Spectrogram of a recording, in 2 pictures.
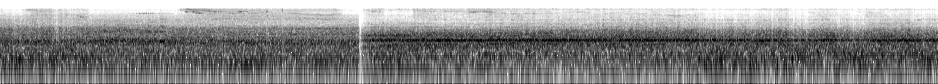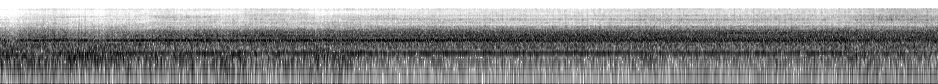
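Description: Diesel railcar running along the track, heard from on board: a steady drone with a whining tone that gets a little louder after about five seconds, joined by a second, lower whine about halfway through.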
